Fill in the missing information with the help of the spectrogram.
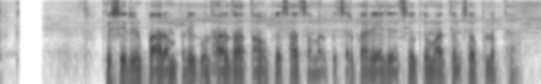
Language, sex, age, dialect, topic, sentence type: Hindi, male, 36-40, Marwari Dhudhari, agriculture, statement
